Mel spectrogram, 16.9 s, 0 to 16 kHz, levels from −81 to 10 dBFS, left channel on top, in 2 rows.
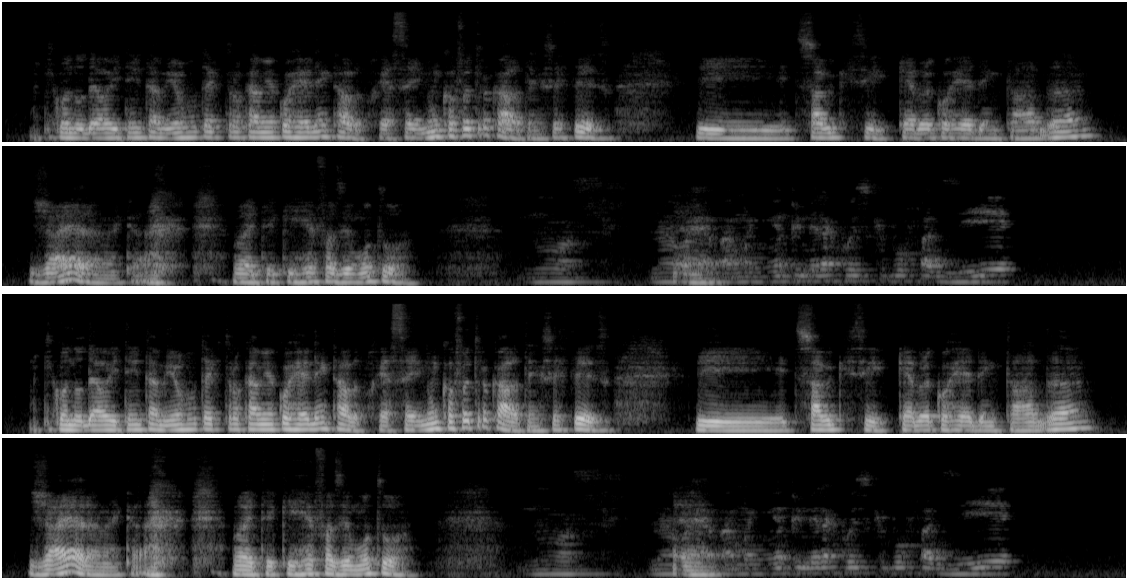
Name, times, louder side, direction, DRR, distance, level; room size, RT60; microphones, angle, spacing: voice 1, 0.3-4.9 5.2-8.2 8.6-11.5 13.5-13.8, right 5 dB, 90° right, 0.4 m, -23 dB
voice 2, 12.3-16.0, right 1 dB, 5° left, 1.2 m, -43 dB
2.5 x 2.4 x 2.2 m
head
